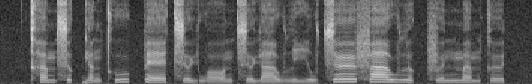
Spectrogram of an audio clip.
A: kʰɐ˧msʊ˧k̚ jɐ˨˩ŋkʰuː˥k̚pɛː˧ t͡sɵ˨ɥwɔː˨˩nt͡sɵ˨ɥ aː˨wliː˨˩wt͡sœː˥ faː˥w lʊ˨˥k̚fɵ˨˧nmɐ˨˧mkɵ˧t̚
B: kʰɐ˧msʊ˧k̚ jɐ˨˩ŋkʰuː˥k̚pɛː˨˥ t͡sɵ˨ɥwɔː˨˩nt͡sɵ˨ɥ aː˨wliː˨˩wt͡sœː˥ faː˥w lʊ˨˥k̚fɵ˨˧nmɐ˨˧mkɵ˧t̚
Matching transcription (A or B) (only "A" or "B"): A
